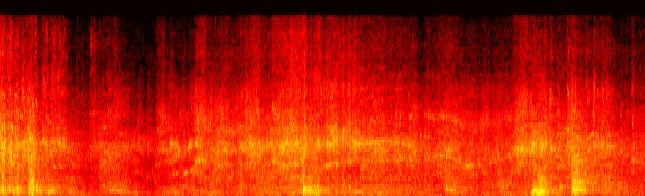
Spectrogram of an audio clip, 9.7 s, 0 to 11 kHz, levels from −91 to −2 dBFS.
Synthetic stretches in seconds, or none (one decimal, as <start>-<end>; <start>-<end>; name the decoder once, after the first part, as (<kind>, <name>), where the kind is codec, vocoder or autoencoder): 1.9-5.4 (codec, HILCodec); 6.9-8.2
